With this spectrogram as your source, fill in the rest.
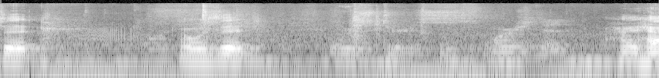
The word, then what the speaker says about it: oersted: Oersted. Yeah, I always want to say it. It's like, no, it's Oersted's.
